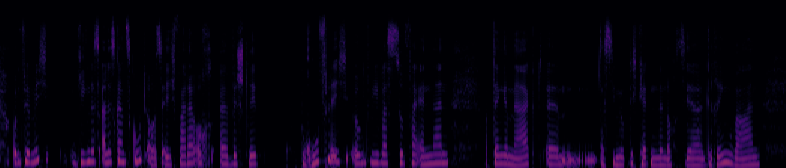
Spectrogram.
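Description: A woman's medium-pitched voice in a dark, mellow tone, lively in intonation at a moderate pace, with a dry, close sound and no echo. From eastern Germany, Jessen (Elbe-Elster area). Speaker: theatre educator. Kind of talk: casual interview chat.

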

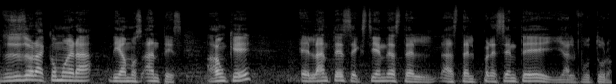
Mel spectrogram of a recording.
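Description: Speaking fairly quickly with a Mexican accent, a man uses a fairly high pitch, a bright, sharp tone and vocal fry. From Mexico, Cuernavaca. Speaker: software engineer, tech company developer relations. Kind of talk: interview.

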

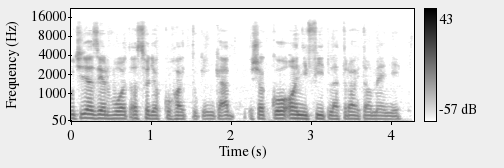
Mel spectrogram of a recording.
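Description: A man speaks in a flat monotone on a very clean recording with a silent background and a dry, close sound with no echo. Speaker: music producer and rapper. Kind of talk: casual interview.

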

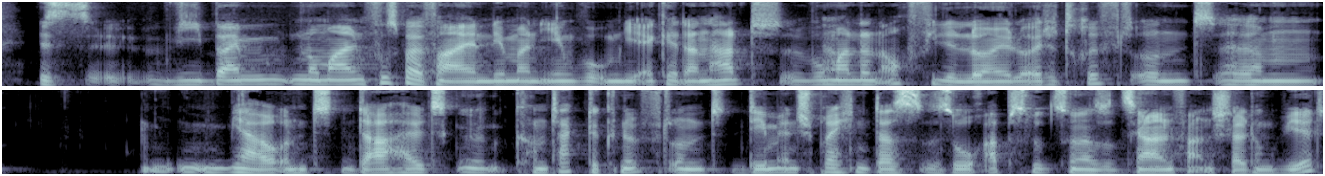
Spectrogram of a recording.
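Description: This man talks at a moderate pace in a medium pitch, his tone dark and mellow and his intonation fairly even. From Emsland, Lower Saxony, northern Germany. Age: 20s. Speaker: esports organizer and art history student. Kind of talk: interview.

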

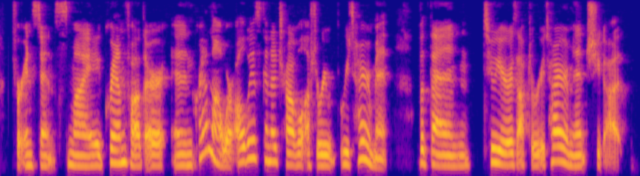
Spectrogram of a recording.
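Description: In a very clean recording with a silent background, a woman with a plain, everyday voice speaks at a moderate pace in a fairly high pitch with lively intonation. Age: 30s. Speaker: travel blogger. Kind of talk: casual interview chat.

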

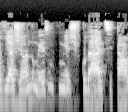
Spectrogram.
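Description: Lively intonation runs through a man's voice at a medium pitch. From Aracaju, Sergipe, Brazil. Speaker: comedy content creator. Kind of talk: casual chat.

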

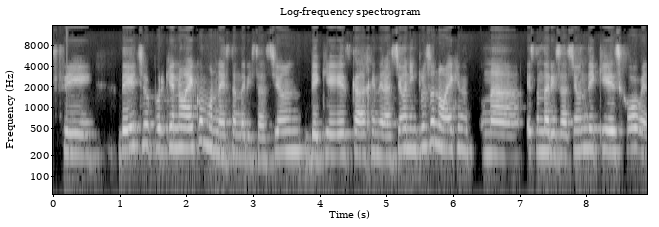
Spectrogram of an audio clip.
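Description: This woman's fairly high voice moves at a fairly slow pace with fairly even intonation. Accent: Mexican. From southern Brazil. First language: Portuguese (speaking Spanish). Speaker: digital marketing specialist. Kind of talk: casual chat.

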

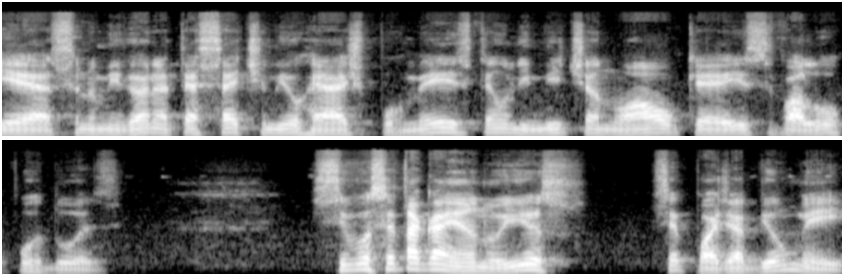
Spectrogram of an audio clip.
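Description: With a normal speaking voice, a man talks at a moderate pace and medium pitch with lively intonation against a quiet background. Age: 60s. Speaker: software developer, co-host. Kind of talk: casual chat. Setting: live stream.

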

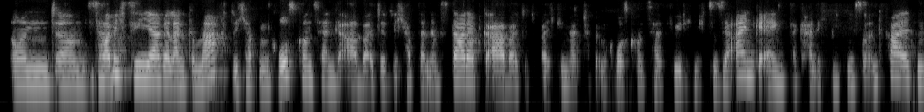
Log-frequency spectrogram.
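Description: A woman talks at a very fast pace with hardly any pauses, somewhat breathy, at a medium pitch with ordinary pitch variation and big swings in loudness, in a dry, close sound with no echo. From Germany. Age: 30s. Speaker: needs coach. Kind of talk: interview.

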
